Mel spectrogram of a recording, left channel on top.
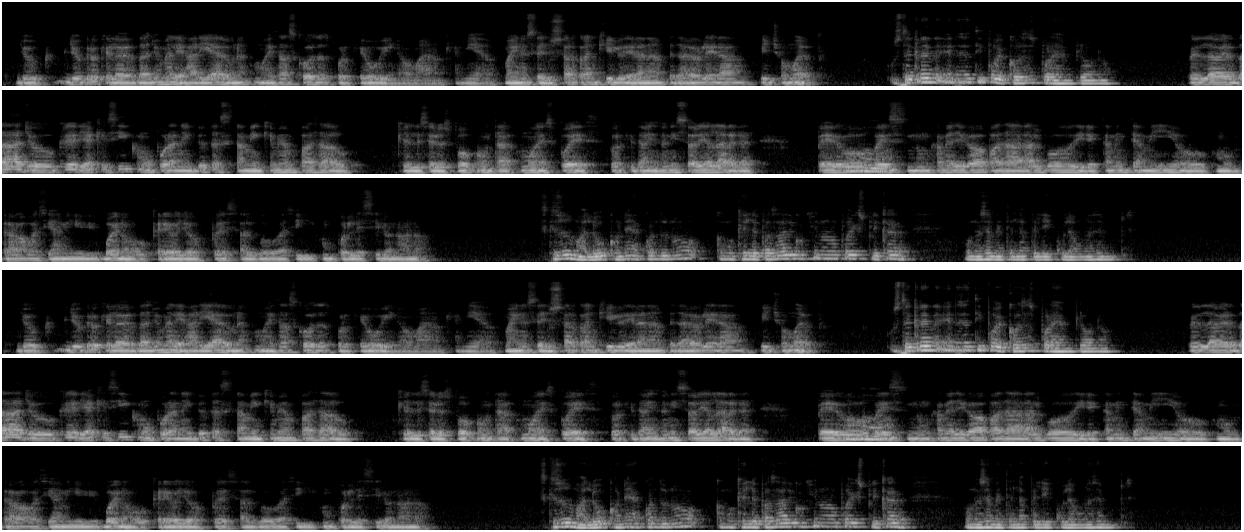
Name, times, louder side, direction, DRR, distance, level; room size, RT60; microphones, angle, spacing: voice 1, 0.0-8.1 11.9-15.9 16.4-20.2 20.6-29.1, equal, 20° left, 1 dB, 0.7 m, -26 dB
voice 2, 8.9-11.1 20.8-21.3 30.3-33.8 34.4-36.1, equal, 45° right, 2 dB, 0.6 m, -25 dB
2.5 x 2.2 x 2.3 m, 0.35 s
head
